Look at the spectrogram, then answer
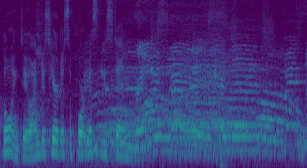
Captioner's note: jeering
